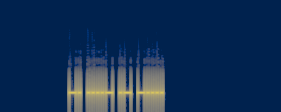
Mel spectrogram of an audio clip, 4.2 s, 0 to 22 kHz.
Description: Morse code, heard as a keyed tone, about 34 wpm, 700 Hz. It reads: N4A6
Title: All Cut Numbers - 4-Digit 35wpm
